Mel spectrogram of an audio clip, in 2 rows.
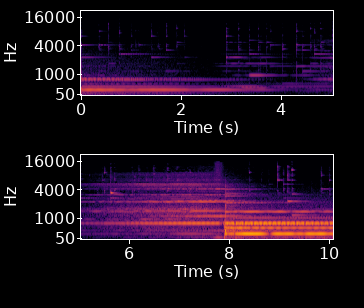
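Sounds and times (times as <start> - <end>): wind chimes tinkling: 0.0 - 10.0
singing bowl ringing: 4.8 - 10.0.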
